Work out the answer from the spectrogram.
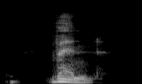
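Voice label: "vend", Australian English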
